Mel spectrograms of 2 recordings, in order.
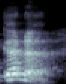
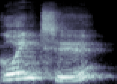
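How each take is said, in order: First: The words blend into one reduced word. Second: Both words are said fully and separately. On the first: The speaker calls it right. "try and say gonna" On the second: The speaker calls it wrong. "instead of saying going to"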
